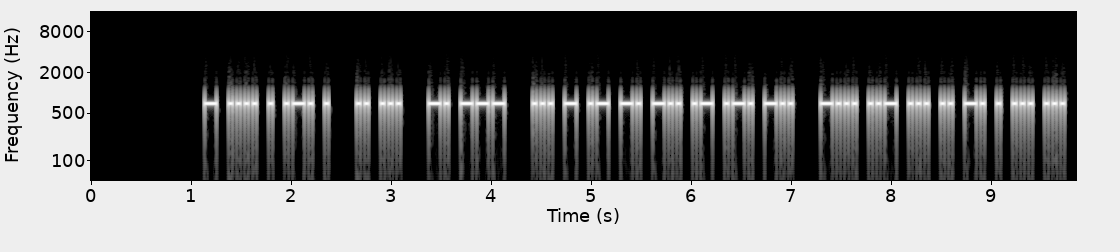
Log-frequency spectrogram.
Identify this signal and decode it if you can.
Morse code, heard as a keyed tone, about 30 wpm, 700 Hz. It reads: THERE IS NO STANDARD BUSINESS
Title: Sentences from Top 1000 Words - Review Part 6 - 30wpm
